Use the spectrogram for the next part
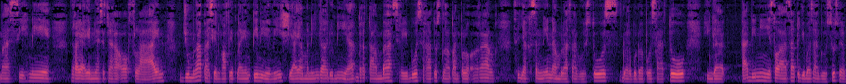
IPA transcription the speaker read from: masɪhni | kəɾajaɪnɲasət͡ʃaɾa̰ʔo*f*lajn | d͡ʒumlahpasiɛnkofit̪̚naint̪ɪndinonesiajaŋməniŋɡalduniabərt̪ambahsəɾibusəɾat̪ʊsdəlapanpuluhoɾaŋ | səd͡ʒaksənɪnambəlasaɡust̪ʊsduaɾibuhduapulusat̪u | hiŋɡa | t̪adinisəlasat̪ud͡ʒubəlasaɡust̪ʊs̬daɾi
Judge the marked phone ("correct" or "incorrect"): correct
